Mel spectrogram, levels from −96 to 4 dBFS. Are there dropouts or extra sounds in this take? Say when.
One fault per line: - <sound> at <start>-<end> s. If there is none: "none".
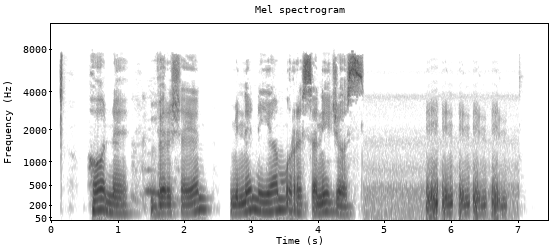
- laugh at 5.6-6.9 s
